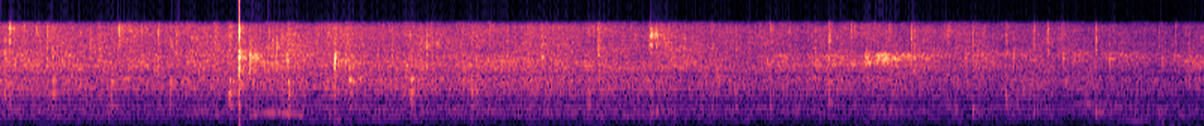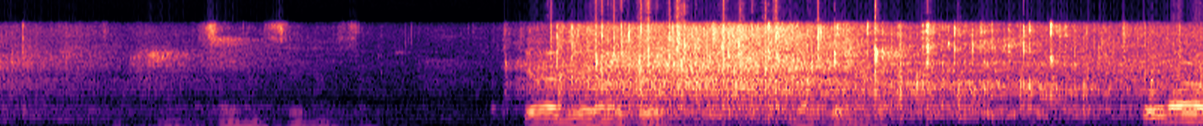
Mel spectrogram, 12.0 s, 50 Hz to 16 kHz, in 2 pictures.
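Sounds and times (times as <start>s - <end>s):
audience applauding: 0.0s - 6.6s, 8.5s - 12.0s.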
